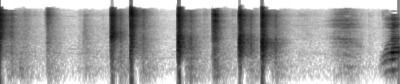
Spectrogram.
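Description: A child clapping her hands: about eight sharp claps in an uneven rhythm over the first three seconds, then a pause.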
